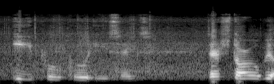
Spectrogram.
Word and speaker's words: Ippuku: Oh, and another thing, I got a update on Ipuku e-cigs, pronounced Ipuku e-cigs.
